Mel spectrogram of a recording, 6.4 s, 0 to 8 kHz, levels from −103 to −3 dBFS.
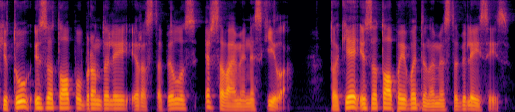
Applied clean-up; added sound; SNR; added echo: none; none; none; none.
